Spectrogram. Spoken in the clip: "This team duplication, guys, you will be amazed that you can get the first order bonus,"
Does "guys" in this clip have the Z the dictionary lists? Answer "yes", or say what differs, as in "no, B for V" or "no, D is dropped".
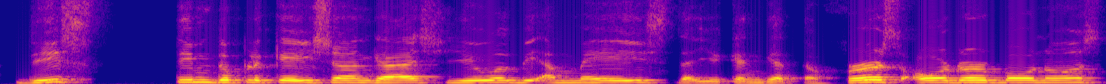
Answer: no, S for Z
